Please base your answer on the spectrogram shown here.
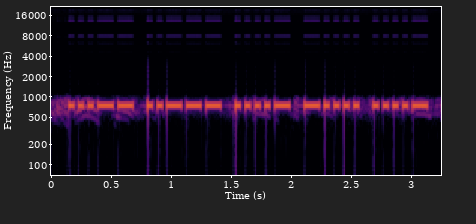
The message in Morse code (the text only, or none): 32464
